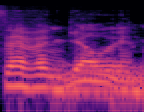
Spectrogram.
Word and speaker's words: Evangelion: Josh nizy Eva oh evangelon Eva 13 it's Evangelion by the way did I say how do you pronounce that Evangelion Evangelion Evangelion I'm theer I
